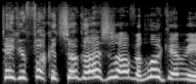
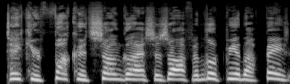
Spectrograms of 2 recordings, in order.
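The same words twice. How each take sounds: First: Higher, sharper shouted command; barked order. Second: High, commanding shout; barked order. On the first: Sergeant repeating his order to the recruit, sharper high shout. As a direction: bark it again even harder. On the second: Sergeant ordering a recruit to take off his sunglasses, high barked command. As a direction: bark the order right in his face. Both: Retold or imitated.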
